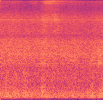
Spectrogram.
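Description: A fast train running from Kotri to Karachi as it approaches Jumma Goth railway station, a loud, steady rolling rumble of wheels and carriages with no voices.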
